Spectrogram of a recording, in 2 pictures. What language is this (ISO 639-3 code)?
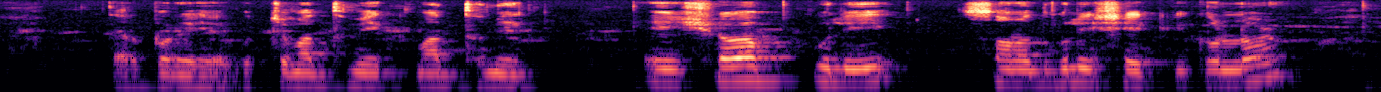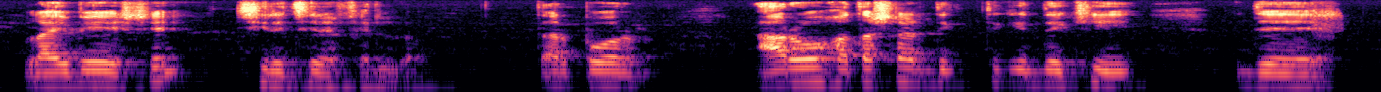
ben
